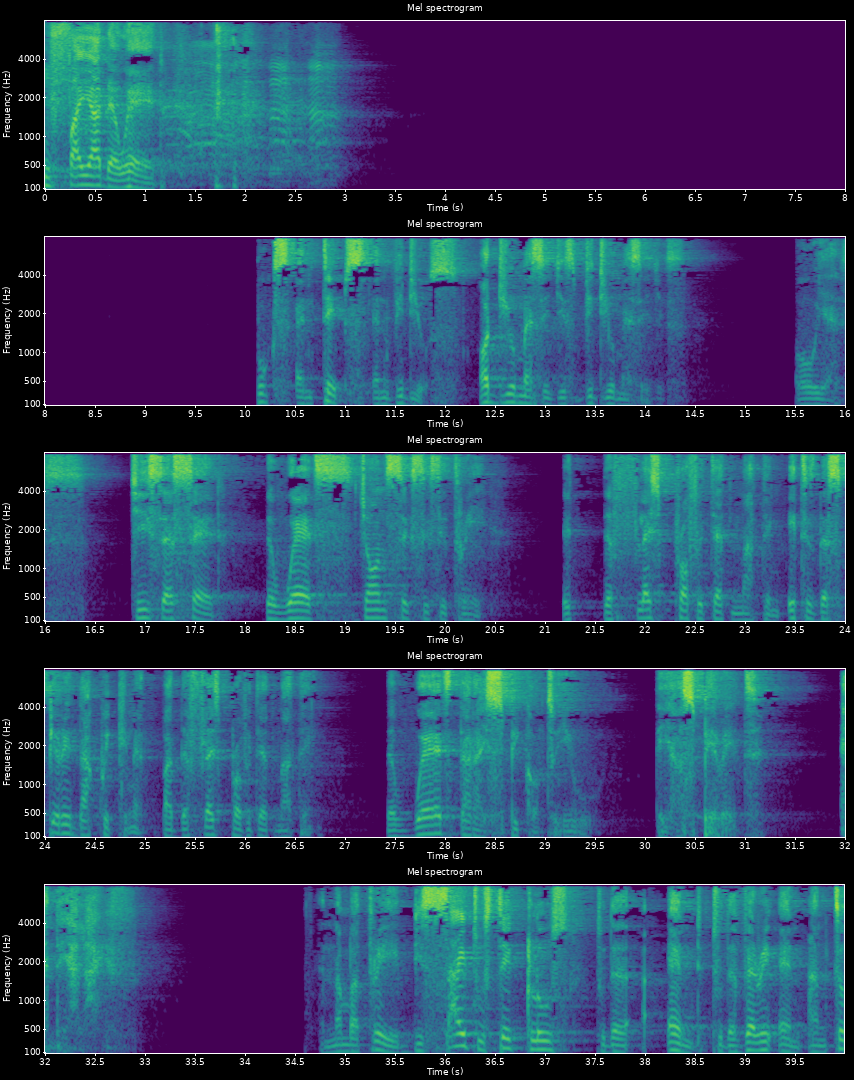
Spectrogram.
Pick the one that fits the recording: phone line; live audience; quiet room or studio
live audience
